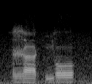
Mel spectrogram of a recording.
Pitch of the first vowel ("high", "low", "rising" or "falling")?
low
